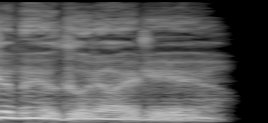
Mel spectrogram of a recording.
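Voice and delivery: loud, rough, creaky, gravelly put-on hero voice. Demanding something from your own brain, in a gravelly Batman voice. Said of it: "like in a Batman voice".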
